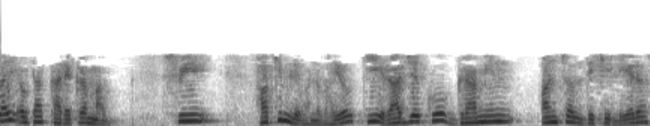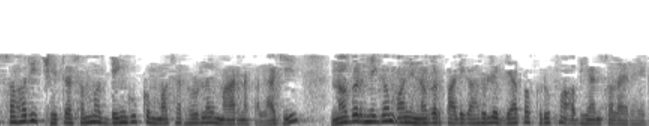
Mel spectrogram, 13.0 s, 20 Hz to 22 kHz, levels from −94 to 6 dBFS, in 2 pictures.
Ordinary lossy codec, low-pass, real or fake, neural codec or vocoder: MP3, 16 kbps; 3.6 kHz; real; none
